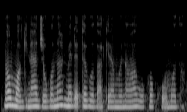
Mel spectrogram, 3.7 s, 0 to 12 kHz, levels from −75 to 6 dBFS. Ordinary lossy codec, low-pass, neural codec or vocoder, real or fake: none; 7.2 kHz; codec, 16 kHz, 4.8 kbps, FACodec; fake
